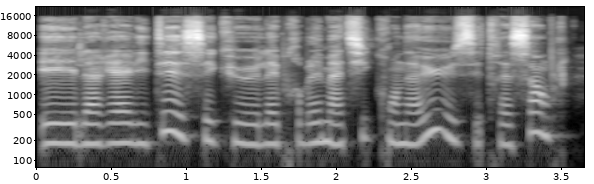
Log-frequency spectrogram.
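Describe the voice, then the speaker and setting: Here a therapist and podcast host from Normandy speaks in a fairly low, mellow voice at a brisk clip. Her informal, explanatory chat is directed at the listener and punctuated with rhetorical questions.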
